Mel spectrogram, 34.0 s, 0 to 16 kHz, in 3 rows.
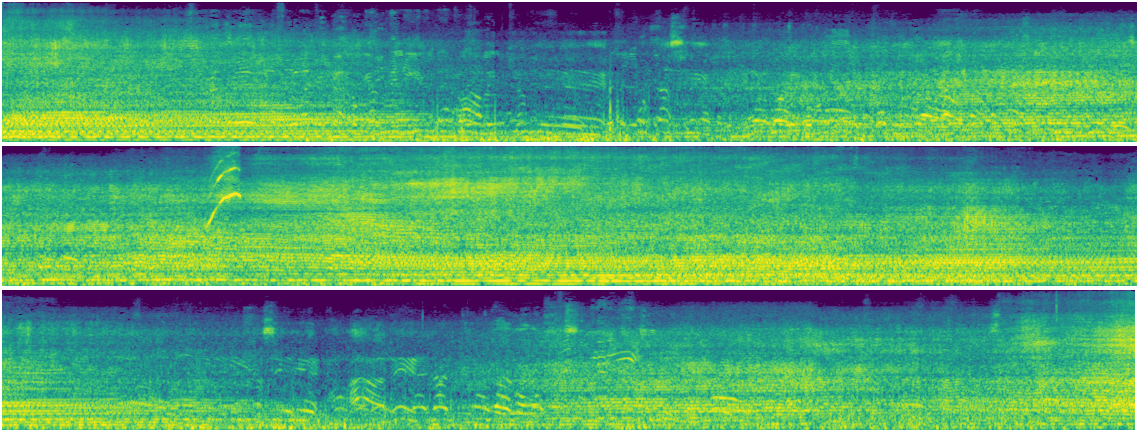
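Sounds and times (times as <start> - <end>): race car engines: 0.0 - 34.0.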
